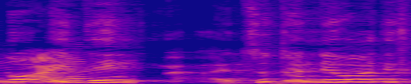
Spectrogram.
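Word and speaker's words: धन्यवाद: Dhanyavad is correct.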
